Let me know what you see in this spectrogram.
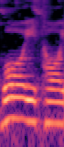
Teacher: the tongue glide begins at the point associated with O and moves toward the position of E, the lips opening around the first element, changing the neutral to neutral for the second.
